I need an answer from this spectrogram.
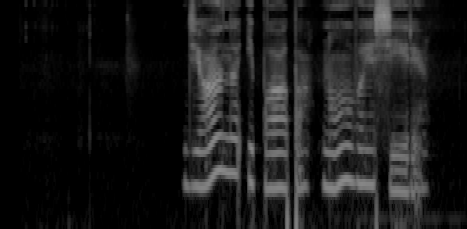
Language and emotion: Russian, sad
